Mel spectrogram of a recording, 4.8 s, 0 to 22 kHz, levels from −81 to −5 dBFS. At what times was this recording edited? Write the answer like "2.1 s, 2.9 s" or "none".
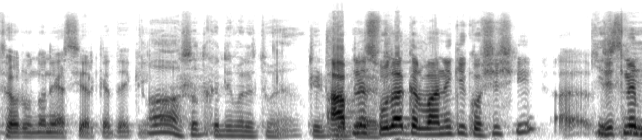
2.3 s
